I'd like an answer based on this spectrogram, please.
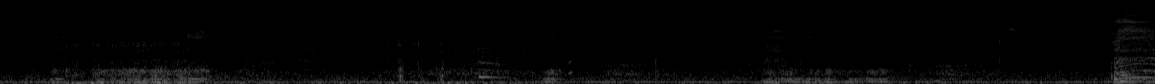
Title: When you try to sleep like a baby, but your daddy snores like a bear.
